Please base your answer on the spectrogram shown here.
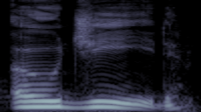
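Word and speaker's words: ogee: they've adjusted perfectly whereas those splines have now oh g'd oh that's spelled og ee it's a word and it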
